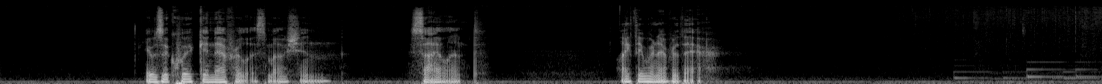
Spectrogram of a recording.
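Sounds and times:
low constant hum: 0.0 - 11.0
speech: 1.4 - 3.4, 4.1 - 4.9, 6.2 - 7.2
grill sizzling and popping: 7.9 - 11.0
thin sustained tones: 8.8 - 11.0.

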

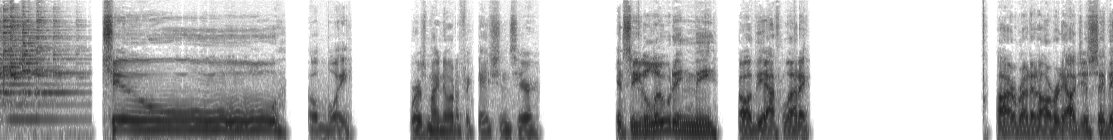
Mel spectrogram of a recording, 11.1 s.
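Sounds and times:
breaking news bell: 0.0 - 1.0
speech: 1.0 - 2.1, 2.7 - 5.5, 6.2 - 8.2, 10.0 - 11.1.

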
